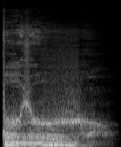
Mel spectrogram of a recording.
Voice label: Male Dragon Thinking; ▶不如…… ▶What about...; zh; 思考3 Thinking3; 风暴巨龙迦拉克隆

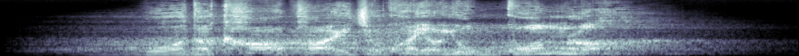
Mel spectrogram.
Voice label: Male Orc, I'm almost out of cards!; ▶我的卡牌就快要用光了！; zh; 卡牌快抽光; 死亡猎手雷克萨; Rexxar Deathknight

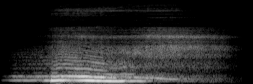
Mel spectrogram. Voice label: Female BloodElf Thinking; ▶嗯…… ▶Hmmm...; 虚空之影瓦莉拉; 思考1; Thinking1

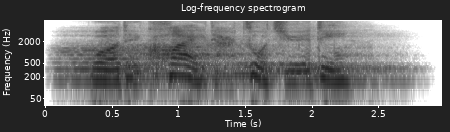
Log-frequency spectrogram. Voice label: Female BloodElf Time; Running out of time; 虚空之影瓦莉拉

